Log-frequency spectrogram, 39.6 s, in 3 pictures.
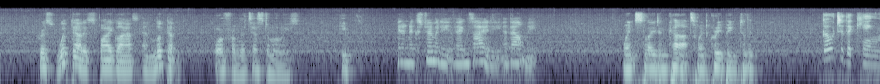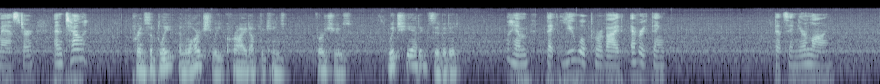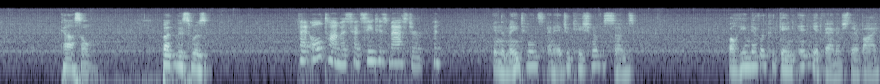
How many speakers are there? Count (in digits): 5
